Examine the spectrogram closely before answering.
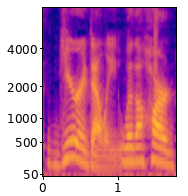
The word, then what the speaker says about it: Ghirardelli: constantly struggle with and I've heard it alternately as Ghiradelli with a soft G and Ghirardelli with a hard G actually locals debate this as well but the correct answer is its Ghirardelli with a hard G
